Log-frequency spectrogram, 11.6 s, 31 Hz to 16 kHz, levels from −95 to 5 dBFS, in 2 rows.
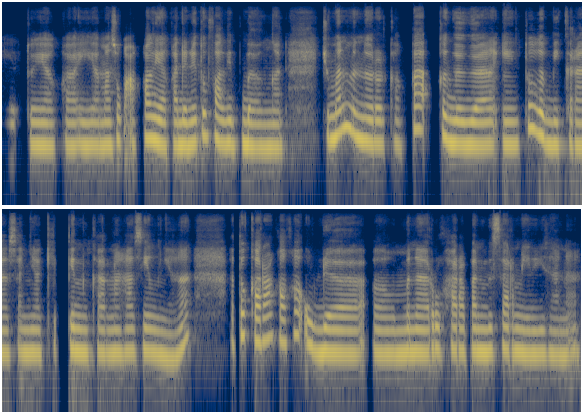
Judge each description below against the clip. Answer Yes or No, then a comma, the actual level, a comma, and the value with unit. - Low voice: No, high, 200 Hz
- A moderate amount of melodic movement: No, narrow, 1.4 semitones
